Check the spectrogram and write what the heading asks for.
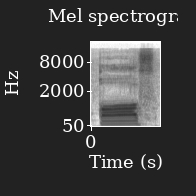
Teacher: اس کے بعد ہے قاف، بڑا قاف دو نقطوں والا، یہ پر ہے، یہ قاعدے میں آیا تھا قاف کا ثانی کاف یعنی چھوٹا کاف، تو یہ دونوں سیم لگتے ہیں بولنے میں اور بعض حضرات بول بھی دیتے ہیں، لیکن قاف یہ پر ہے، موٹا پڑھا جائے گا، حلق سے نکلے گا، اور کاف یہ سمپل باریک ہے۔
